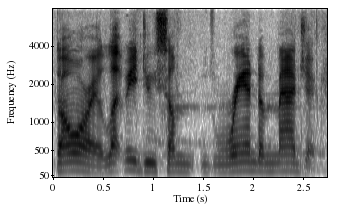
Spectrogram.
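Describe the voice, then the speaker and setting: A man's voice: medium pitch, steady tone, moderate pace, a bit bright, slight background noise. A man giving casual, offhand reaction commentary as a game streamer, with a wry manner. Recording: game music behind the voice.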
